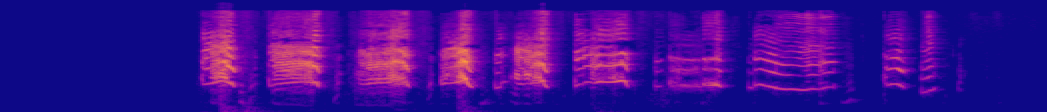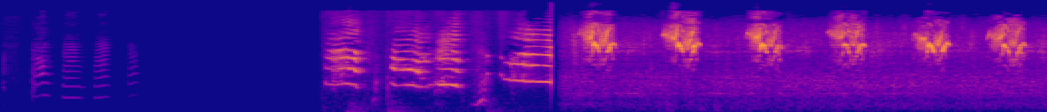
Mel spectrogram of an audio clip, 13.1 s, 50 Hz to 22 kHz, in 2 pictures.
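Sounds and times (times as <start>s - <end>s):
high-pitched animal calls: 1.3s - 5.9s, 8.6s - 13.0s
faint chirps: 10.1s - 13.0s.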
